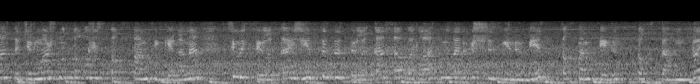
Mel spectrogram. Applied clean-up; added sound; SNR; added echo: none; Domestic sounds, home sounds; 8 dB; reverberation time 0.8 s.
